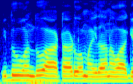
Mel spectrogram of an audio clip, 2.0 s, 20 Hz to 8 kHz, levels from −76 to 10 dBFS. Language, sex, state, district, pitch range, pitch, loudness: Kannada, female, Karnataka, Bidar, 150-165 Hz, 155 Hz, -12 LUFS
